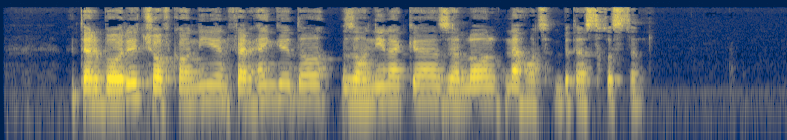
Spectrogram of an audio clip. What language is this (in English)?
Kurdish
